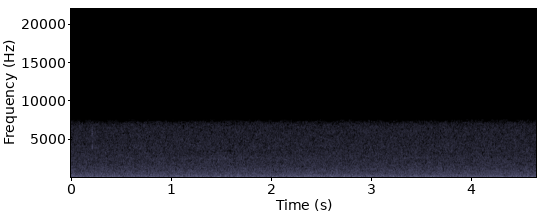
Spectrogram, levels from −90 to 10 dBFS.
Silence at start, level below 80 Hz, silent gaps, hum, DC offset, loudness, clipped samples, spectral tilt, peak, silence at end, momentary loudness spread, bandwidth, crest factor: 0 s; -58 dBFS; none; none; under 0.1%; -52 LUFS; under 0.1%; -4.5 dB/octave; -38 dBFS; 0 s; 1 LU; 8 kHz; 14 dB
